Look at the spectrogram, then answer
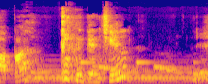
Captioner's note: cough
